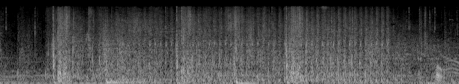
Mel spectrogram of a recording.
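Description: Turret gunfire in Tom Clancy's The Division, with dense bursts of shots and sharp cracks running steadily through a busy combat soundscape, loud and close with only faint voice traces.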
